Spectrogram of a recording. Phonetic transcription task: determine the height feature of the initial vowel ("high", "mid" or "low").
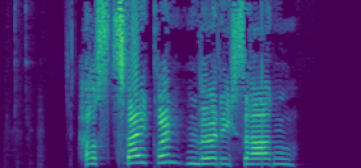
low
